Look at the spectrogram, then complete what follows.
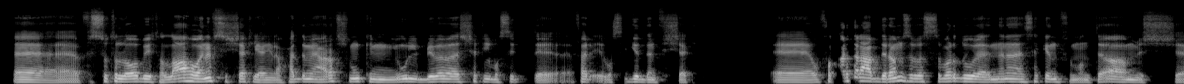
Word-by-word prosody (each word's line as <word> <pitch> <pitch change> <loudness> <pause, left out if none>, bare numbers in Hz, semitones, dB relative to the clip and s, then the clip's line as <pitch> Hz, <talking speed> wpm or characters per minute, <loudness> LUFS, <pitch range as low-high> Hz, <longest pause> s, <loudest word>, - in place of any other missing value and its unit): آآ 105 -4 0
في - - -17
الصوت 140 +2 -4
اللي 135 -3 +5
هو 130 +1 +5
بيطلّعه، 125 +2 +3
هو 145 -3 +6
نفْس 155 +3 +2
الشكل 125 0 -3
يعني، 105 -1 0
لو 100 0 -4
حد 120 +5 -3
ما 130 -1 +2
يعرِفش 140 +5 -2
ممكن 125 -5 +1
يقول، 130 +3 +3
بيبقى 125 +2 +3
الشكل 125 +2 -5
بسيط 115 +1 -6 0.2
آآ، - - -5
فرق - - -4
بسيط 125 - -10
جدًا 110 -4 0
في 105 - -14
الشكل. - - -9 0.8
آآ 105 -1 -1
وفكَّرت 110 +9 -4
ألعب 145 -5 +4
drums، 145 +2 +3
بس 135 0 -1
برضه 140 -2 +3
لأن 115 0 +1
أنا 130 -1 +1
ساكن 130 0 -3
في 115 -2 -11
منطقة 105 +3 -1
مش 105 -2 -5
125 Hz, 185 wpm, -23 LUFS, 110-135 Hz, 0.8 s, هو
